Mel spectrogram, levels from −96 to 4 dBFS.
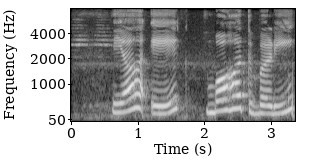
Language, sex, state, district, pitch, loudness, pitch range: Hindi, female, Bihar, West Champaran, 240 Hz, -14 LUFS, 215-300 Hz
